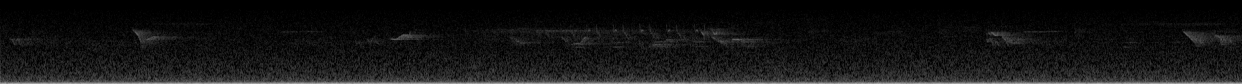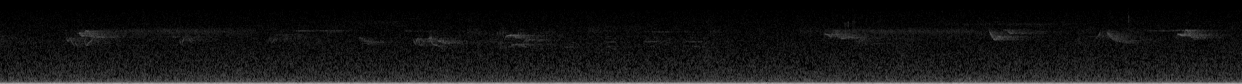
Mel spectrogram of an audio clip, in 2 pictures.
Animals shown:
Blue-headed Vireo (Vireo solitarius), Ovenbird (Seiurus aurocapilla), Black-throated Green Warbler (Setophaga virens), Red-breasted Nuthatch (Sitta canadensis), Red-eyed Vireo (Vireo olivaceus)

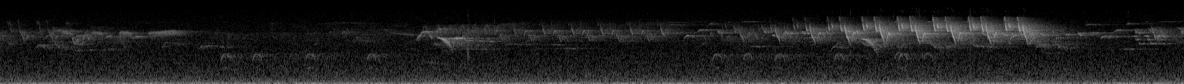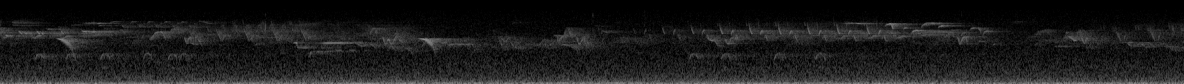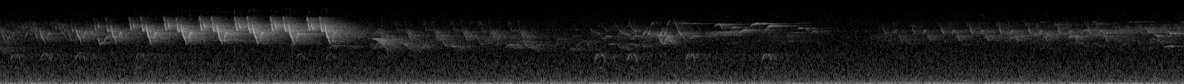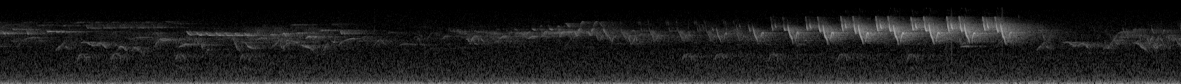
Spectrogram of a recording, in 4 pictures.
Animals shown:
Rose-breasted Grosbeak (Pheucticus ludovicianus), Blue-headed Vireo (Vireo solitarius), Brown Creeper (Certhia americana), Wood Thrush (Hylocichla mustelina), American Crow (Corvus brachyrhynchos), Winter Wren (Troglodytes hiemalis), Chestnut-sided Warbler (Setophaga pensylvanica), Ovenbird (Seiurus aurocapilla), Black-throated Blue Warbler (Setophaga caerulescens), Red-eyed Vireo (Vireo olivaceus)

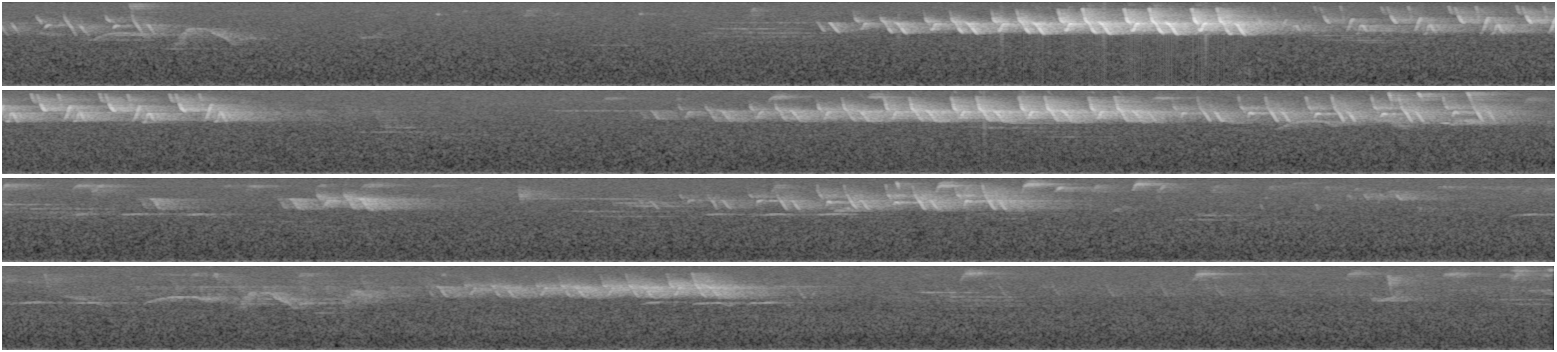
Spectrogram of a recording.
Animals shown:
unknown mammal, Tufted Titmouse (Baeolophus bicolor), Ovenbird (Seiurus aurocapilla), Wood Thrush (Hylocichla mustelina), Black-throated Green Warbler (Setophaga virens), Scarlet Tanager (Piranga olivacea)

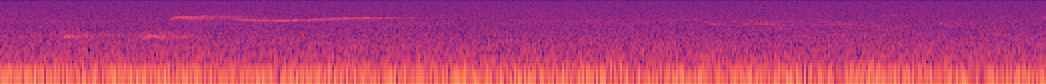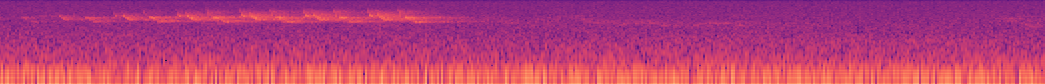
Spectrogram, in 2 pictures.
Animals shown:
Veery (Catharus fuscescens), Eastern Wood-Pewee (Contopus virens), American Crow (Corvus brachyrhynchos), Ovenbird (Seiurus aurocapilla)

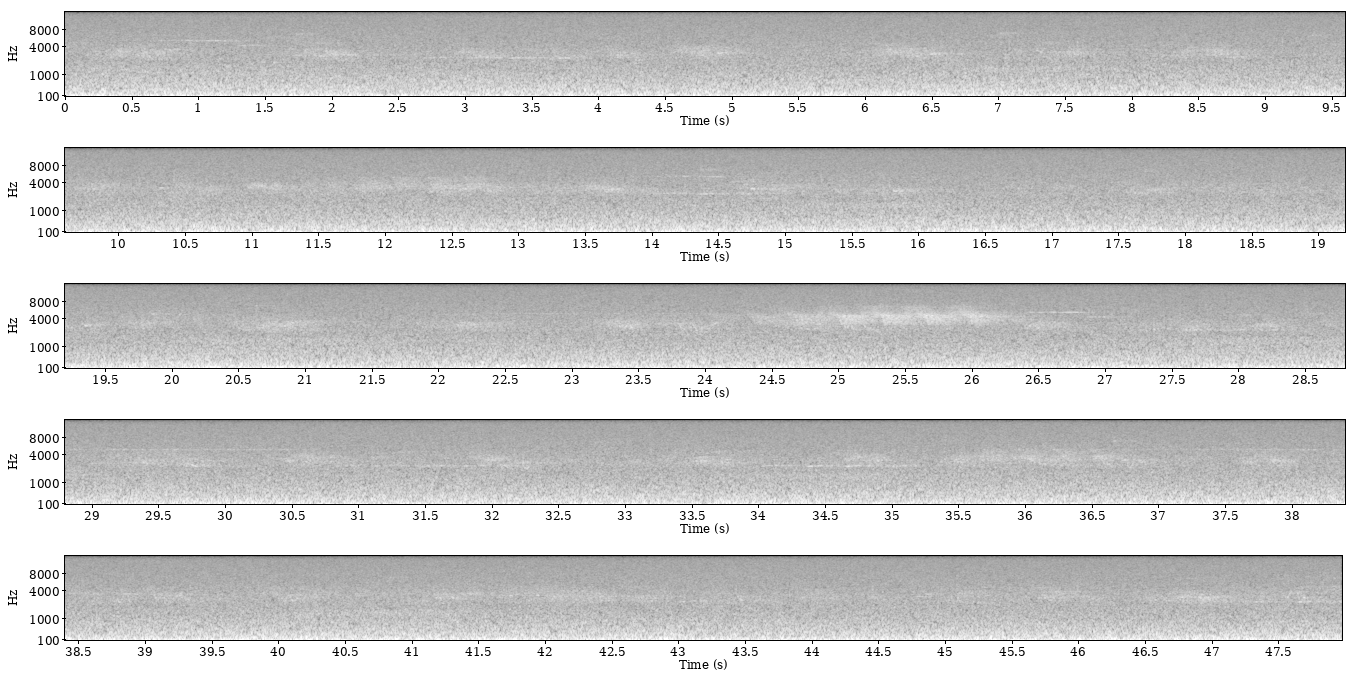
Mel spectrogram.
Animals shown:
Tufted Titmouse (Baeolophus bicolor), Black-throated Green Warbler (Setophaga virens), Red-eyed Vireo (Vireo olivaceus), Ovenbird (Seiurus aurocapilla)

